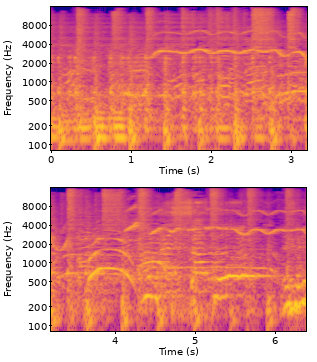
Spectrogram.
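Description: Live rock band playing: drum kit keeping a steady beat under electric guitar, with a high, wavering melody line coming in about a second in and again near the end.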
